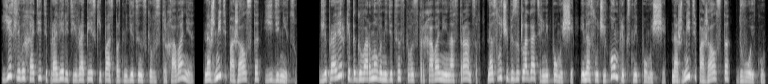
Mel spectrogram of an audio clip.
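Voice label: Female Russian ivr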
